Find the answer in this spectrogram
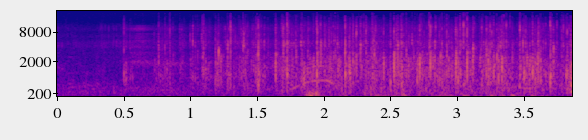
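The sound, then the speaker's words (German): Audience applause during a speech builds from scattered claps into steady, dense clapping from a crowd, growing louder over a few seconds with a faint murmur underneath. “kommen noch ein paar, ihr müsst nicht immer klatschen.”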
